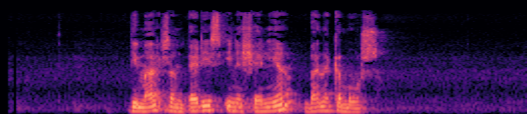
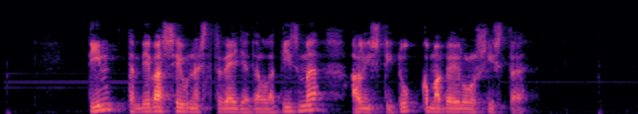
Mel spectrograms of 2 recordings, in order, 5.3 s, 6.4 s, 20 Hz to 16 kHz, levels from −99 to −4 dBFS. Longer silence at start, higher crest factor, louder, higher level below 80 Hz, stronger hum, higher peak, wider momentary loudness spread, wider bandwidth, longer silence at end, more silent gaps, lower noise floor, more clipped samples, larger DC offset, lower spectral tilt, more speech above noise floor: first, 1.3 s vs 0.9 s; second, 18 dB vs 26 dB; first, -28 LUFS vs -36 LUFS; about the same, -68 dBFS vs -70 dBFS; neither; about the same, -12 dBFS vs -12 dBFS; second, 7 LU vs 12 LU; first, 11.5 kHz vs 7.6 kHz; first, 1.5 s vs 1.15 s; neither; second, -67 dBFS vs -89 dBFS; neither; neither; first, -5 dB/octave vs -3 dB/octave; second, 40 dB vs 53 dB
